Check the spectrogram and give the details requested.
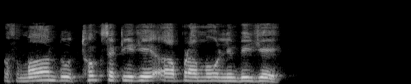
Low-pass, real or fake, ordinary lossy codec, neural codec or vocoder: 7.2 kHz; real; AAC, 48 kbps; none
